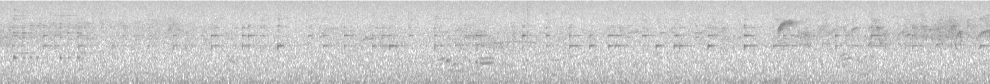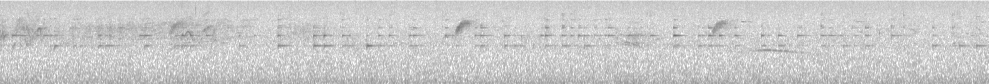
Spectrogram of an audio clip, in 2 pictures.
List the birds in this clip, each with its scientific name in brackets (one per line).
Baglafecht Weaver (Ploceus baglafecht)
